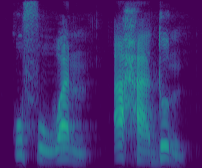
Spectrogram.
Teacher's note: নাকের ভিতরে ধরে রাখা যাবে না এবং গুন্না করা যাবে না স্পষ্ট করে দ্রুত উচ্চারণ করতে হবে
